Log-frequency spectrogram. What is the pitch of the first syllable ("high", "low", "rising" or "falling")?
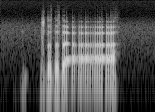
low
